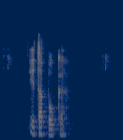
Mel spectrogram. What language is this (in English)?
Portuguese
